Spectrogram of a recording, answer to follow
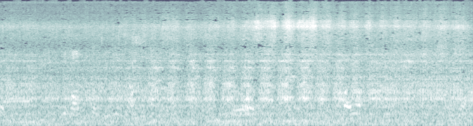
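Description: Hong Kong Peak Tram funicular car running on its track, a steady rolling noise, with faint voices behind it.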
